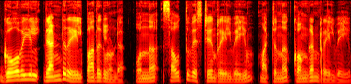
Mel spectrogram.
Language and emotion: Malayalam, neutral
